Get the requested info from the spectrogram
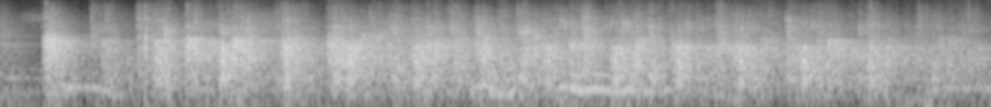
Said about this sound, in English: Je voudrais vous remercier beaucoup, les gens, de vous être déplacés dans la salle ici à la Bibliothèque municipale de Kingston. Vous pouvez vous offrir une bonne main d'applaudissements. Oui, merci.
